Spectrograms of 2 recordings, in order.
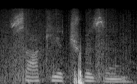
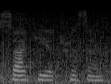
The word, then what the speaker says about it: Sakya Trizin: a follower of His Holiness, and would you pronounce his name for our viewers? Sakya Trizin. Sakya Trizin.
